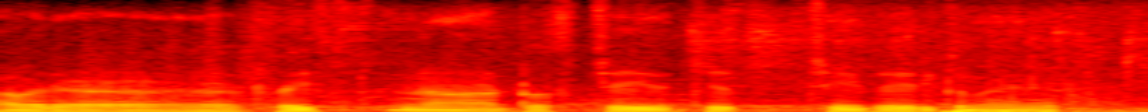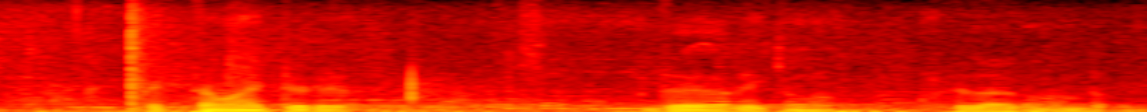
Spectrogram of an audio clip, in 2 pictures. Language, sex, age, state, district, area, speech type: Malayalam, male, 45-60, Kerala, Kasaragod, rural, spontaneous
